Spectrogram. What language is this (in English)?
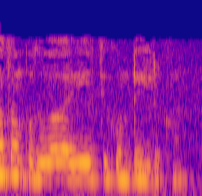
Tamil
